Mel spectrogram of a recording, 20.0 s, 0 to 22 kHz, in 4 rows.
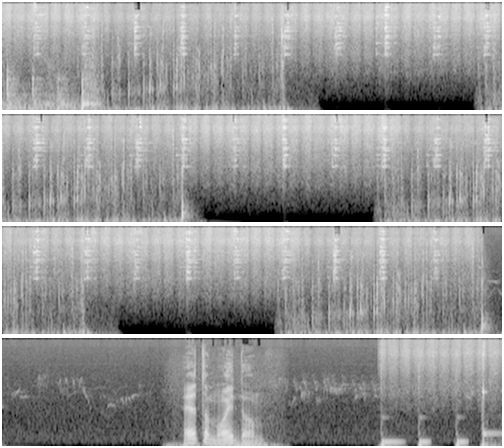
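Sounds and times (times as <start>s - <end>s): high clicks in a beat: 0.0s - 14.8s, 18.8s - 20.0s
rhythmic rubbing and scraping: 0.0s - 14.8s, 18.8s - 20.0s.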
